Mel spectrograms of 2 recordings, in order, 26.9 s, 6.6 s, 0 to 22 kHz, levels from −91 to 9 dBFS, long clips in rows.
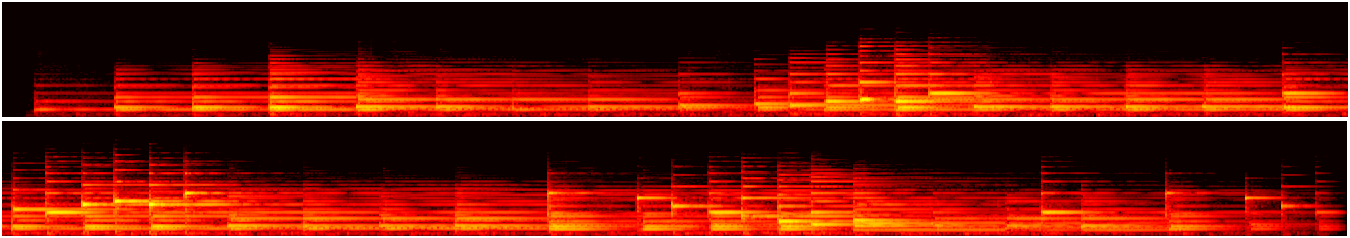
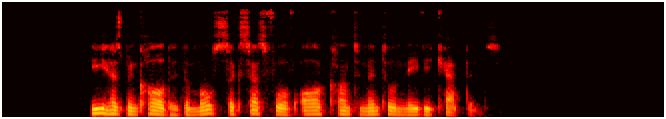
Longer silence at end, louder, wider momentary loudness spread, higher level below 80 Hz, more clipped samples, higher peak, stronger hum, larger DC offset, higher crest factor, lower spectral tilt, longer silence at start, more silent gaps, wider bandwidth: second, 0.1 s vs 1.7 s; about the same, -28 LUFS vs -30 LUFS; first, 17 LU vs 11 LU; about the same, -66 dBFS vs -68 dBFS; neither; first, -6 dBFS vs -14 dBFS; neither; neither; about the same, 22 dB vs 18 dB; about the same, -7 dB/octave vs -7 dB/octave; second, 0.35 s vs 0.9 s; neither; second, 7 kHz vs 16.5 kHz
